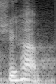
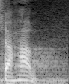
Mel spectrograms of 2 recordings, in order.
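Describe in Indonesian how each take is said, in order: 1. Vokal pertama dari nama itu adalah 'i'. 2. Vokal pertama dari nama itu adalah 'a'. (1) "yang betul Syihab" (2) "dibaca orang Syahab"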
